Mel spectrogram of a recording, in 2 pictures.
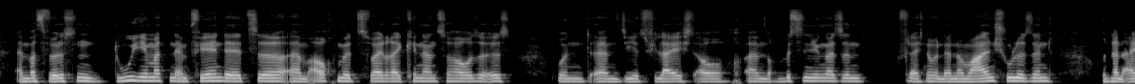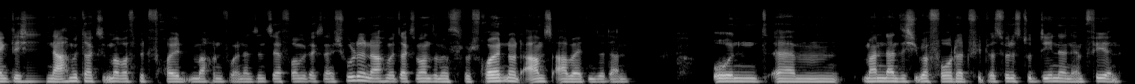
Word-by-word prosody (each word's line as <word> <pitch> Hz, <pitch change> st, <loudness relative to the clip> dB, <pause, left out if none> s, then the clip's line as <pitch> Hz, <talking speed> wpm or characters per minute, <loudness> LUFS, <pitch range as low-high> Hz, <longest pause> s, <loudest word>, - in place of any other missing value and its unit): Ähm, 135 Hz, +1 st, 0 dB
was 145 Hz, 0 st, +1 dB
würdest 145 Hz, +2 st, +3 dB
denn 145 Hz, -4 st, 0 dB
du 165 Hz, +5 st, +2 dB
jemanden 165 Hz, -2 st, +3 dB
empfehlen, 155 Hz, +2 st, +3 dB
der 150 Hz, -2 st, +5 dB
jetzt, 145 Hz, +1 st, -1 dB
äh, 150 Hz, -1 st, +5 dB
ähm, 135 Hz, -2 st, +1 dB
auch -, -, 0 dB
mit 150 Hz, -2 st, +1 dB
2, 145 Hz, -1 st, +2 dB
3 140 Hz, 0 st, +2 dB
Kindern 145 Hz, +1 st, -1 dB
zu 145 Hz, +1 st, -4 dB
Hause 140 Hz, +1 st, +1 dB
ist 145 Hz, 0 st, -1 dB, 0.4 s
und, 135 Hz, 0 st, -2 dB
ähm 135 Hz, -1 st, +1 dB
die 135 Hz, -, -2 dB
jetzt 130 Hz, 0 st, -2 dB
vielleicht 135 Hz, 0 st, 0 dB
auch, 135 Hz, -1 st, -2 dB
ähm, 135 Hz, 0 st, -2 dB
noch 130 Hz, -1 st, -3 dB
'n 130 Hz, -, -8 dB
bisschen 155 Hz, +1 st, -1 dB
jünger 155 Hz, 0 st, +2 dB
sind, 150 Hz, -1 st, -1 dB, 0.3 s
vielleicht 130 Hz, +1 st, -3 dB
noch 140 Hz, -, 0 dB
in 130 Hz, -, +1 dB
der 135 Hz, -, +2 dB
normalen 135 Hz, +3 st, +4 dB
Schule 160 Hz, -1 st, +4 dB
sind 155 Hz, 0 st, 0 dB, 0.5 s
und 140 Hz, -1 st, -3 dB
dann 135 Hz, -2 st, +3 dB
eigentlich 130 Hz, -1 st, -1 dB
nachmittags 140 Hz, +2 st, +1 dB
immer 140 Hz, 0 st, -1 dB
was 135 Hz, -1 st, -4 dB
mit 140 Hz, -2 st, -7 dB
Freunden 130 Hz, 0 st, -3 dB
machen 130 Hz, 0 st, -5 dB
wollen. -, -, -6 dB
Dann 130 Hz, -1 st, -6 dB
sind 140 Hz, 0 st, -8 dB
sie 135 Hz, -, -6 dB
ja -, -, -3 dB
vormittags 135 Hz, 0 st, -7 dB
in 130 Hz, -, -4 dB
der -, -, -5 dB
Schule, 180 Hz, +6 st, 0 dB
nachmittags 140 Hz, -1 st, -1 dB
machen 140 Hz, 0 st, 0 dB
sie 135 Hz, -, -2 dB
was 135 Hz, 0 st, -4 dB
mit 130 Hz, -, -4 dB
Freunden 145 Hz, +3 st, +5 dB
und 150 Hz, -3 st, 0 dB
abends 135 Hz, +1 st, +2 dB
arbeiten 130 Hz, -1 st, 0 dB
sie 130 Hz, 0 st, -5 dB
dann 125 Hz, 0 st, -7 dB, 0.8 s
und, 140 Hz, -1 st, +1 dB
ähm, 135 Hz, -1 st, -1 dB, 0.2 s
man 140 Hz, +1 st, +1 dB
dann 145 Hz, -1 st, +2 dB
sich 135 Hz, -1 st, -4 dB
überfordert 140 Hz, -2 st, -1 dB
fühlt. -, -, -10 dB
Was 135 Hz, -1 st, -5 dB
würdest 145 Hz, -1 st, -2 dB
du -, -, -2 dB
denen 140 Hz, +2 st, -2 dB
denn 140 Hz, -2 st, -1 dB
empfehlen? 130 Hz, +1 st, -2 dB
140 Hz, 210 wpm, -23 LUFS, 135-145 Hz, 0.8 s, der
